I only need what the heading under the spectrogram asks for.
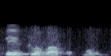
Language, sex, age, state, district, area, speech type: Hindi, male, 45-60, Rajasthan, Jodhpur, urban, conversation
